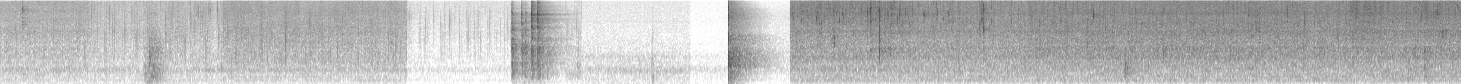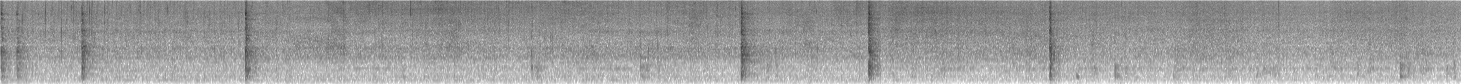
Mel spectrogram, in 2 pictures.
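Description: Soft tofu and egg frying in oil in a nonstick pan: a steady sizzle that comes in strongly about eight seconds in, after a faint hiss and a short quiet gap. Sharp taps and scrapes of a wooden spatula against the pan sound as the egg is stirred.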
